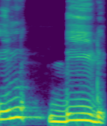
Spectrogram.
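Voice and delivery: in kept light, deed strongly stressed in indeed. Teaching stressed and unstressed syllables with a word example: stress on deed in indeed. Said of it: "डीड में हम stress कर रहे हैं, जोर दे रहे हैं, और इन में हम अनस्ट्रेस".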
